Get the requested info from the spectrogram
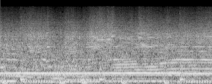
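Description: Psychedelic rock music: a distorted electric guitar holds one long sustained note over a steady drum beat, with a second, higher note joining near the end.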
